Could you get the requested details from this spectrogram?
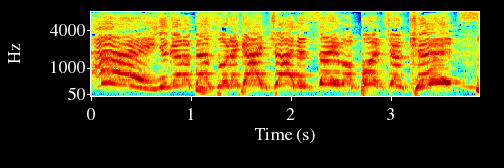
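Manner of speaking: put-on shrill, high, yelled heckling shout, New York accent. Retelling a bystander's line from a Spider-Man bridge scene: imitating a yelling New Yorker. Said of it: "where this guy's like".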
